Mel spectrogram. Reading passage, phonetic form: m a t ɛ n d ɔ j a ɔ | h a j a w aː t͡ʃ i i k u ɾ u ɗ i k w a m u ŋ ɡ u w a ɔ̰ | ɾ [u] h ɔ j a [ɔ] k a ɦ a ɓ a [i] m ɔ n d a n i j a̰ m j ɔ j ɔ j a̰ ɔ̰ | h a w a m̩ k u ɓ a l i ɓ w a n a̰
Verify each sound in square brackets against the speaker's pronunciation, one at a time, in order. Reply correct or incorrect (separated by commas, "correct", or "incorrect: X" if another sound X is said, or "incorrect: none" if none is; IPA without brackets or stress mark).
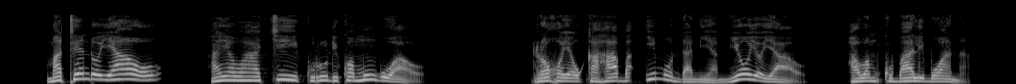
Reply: incorrect: ɔ, incorrect: u, correct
